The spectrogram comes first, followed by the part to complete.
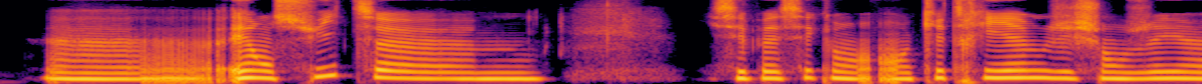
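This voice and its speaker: On a very clean recording with a silent background, a woman speaks in a fairly high voice. Her intonation is monotone and flat, and the sound is dry and close with no echo. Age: 20s. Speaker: video game trailer editor and roleplay streamer. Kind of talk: casual interview. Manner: halting.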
